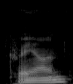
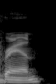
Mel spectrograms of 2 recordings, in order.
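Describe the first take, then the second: First: It is one syllable sounding like crown. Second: It is one syllable rhyming with man. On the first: "sounds like crown" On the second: "with one syllable, rhymes with man"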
